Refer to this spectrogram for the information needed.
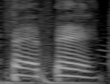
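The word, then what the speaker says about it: Pepé: Pepe. – Ah, ok, con el acento en la ok, en la última.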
